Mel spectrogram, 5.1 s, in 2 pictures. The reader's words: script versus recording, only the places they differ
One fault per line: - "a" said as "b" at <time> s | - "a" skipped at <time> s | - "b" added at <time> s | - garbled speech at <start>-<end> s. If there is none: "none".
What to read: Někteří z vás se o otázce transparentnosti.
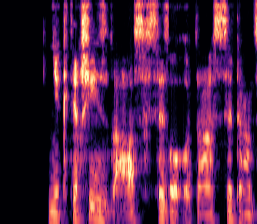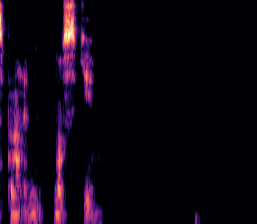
none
